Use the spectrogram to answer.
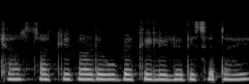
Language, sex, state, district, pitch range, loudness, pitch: Marathi, female, Maharashtra, Pune, 230-240 Hz, -29 LUFS, 235 Hz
